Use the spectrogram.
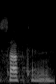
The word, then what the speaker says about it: soften: Just to soften, no? To soften. Exactly, okay, so here the T is optional. Oh, okay. It's like often, soften. It's the same. We can say soften or we can say soften.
